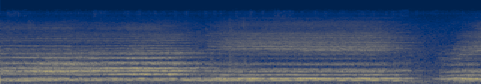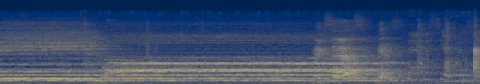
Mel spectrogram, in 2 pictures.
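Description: Community choir singing unaccompanied, holding long sustained chords in two phrases with a short break for breath about halfway through. The singing stops about a second before the end.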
